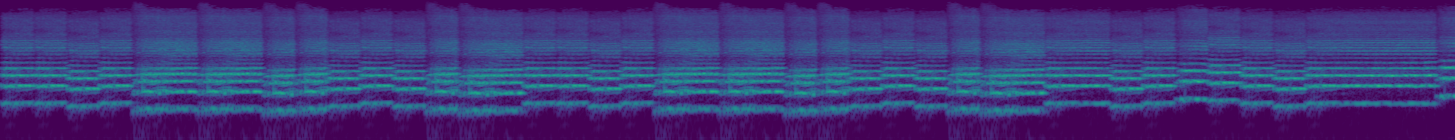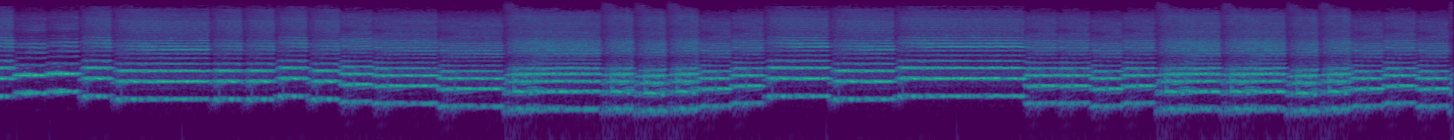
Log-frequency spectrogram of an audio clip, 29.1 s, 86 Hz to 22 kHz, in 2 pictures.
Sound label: soprano; Messe du 17 janvier à Saint-Denis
